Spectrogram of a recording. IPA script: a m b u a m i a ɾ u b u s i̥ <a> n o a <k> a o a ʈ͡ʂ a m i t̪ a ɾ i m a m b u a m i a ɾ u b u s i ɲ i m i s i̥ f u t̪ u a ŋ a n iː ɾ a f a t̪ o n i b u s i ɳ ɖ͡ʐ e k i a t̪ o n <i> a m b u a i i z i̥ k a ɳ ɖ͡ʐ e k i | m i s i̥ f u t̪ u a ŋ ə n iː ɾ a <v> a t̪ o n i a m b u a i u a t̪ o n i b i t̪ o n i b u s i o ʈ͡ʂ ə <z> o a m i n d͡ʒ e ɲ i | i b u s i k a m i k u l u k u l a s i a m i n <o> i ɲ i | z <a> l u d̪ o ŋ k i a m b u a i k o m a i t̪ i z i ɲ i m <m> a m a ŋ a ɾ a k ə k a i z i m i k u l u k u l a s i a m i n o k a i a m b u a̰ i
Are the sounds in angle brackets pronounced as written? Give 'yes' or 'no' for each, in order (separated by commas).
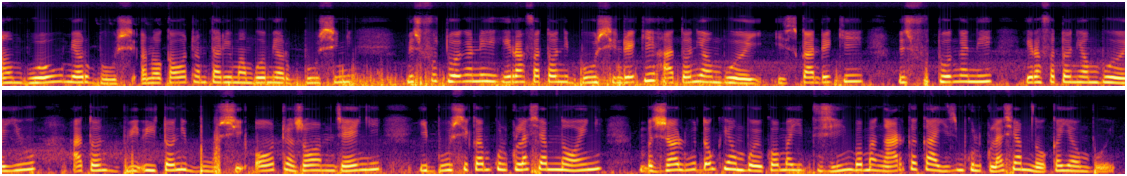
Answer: yes, yes, yes, no, yes, yes, yes, no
